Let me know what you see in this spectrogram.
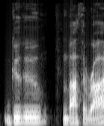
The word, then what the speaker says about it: Gugu Mbatha-Raw: Gugu Mbatha-Raw, I believe is how you pronounce it, as Renslayer, like Owen Wilson's Mobius's, like, boss, but she's also his friend, you know what I mean?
